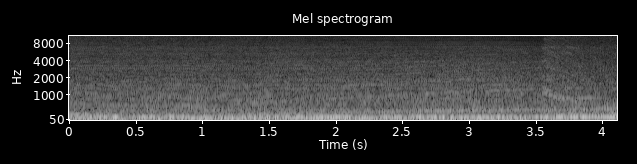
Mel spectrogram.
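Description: Electronic sound design from a projection show's soundtrack: a dense, noisy, engine-like rumble over a strong low drone, with tones sliding slowly upward through it. Near the end a brighter hiss enters with a falling sweep.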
